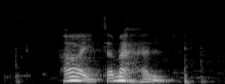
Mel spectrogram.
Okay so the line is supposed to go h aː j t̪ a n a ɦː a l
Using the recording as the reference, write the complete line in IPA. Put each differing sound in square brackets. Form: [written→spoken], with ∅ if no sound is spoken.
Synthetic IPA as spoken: h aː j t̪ a [n→m] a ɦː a l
